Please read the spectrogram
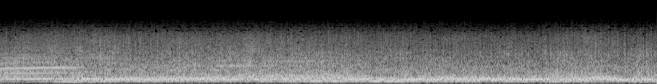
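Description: Loud, continuous roar of race car engines speeding around a track during a main event race, with one car trying to crowd another off the track. A dense rumbling drone with a brief higher whine at the start, no voices.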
